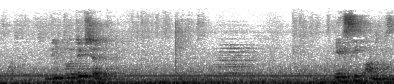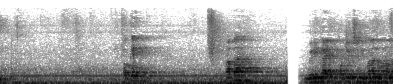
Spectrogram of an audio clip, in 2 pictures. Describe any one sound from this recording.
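A man speaks calmly, explaining, with a slight room echo.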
